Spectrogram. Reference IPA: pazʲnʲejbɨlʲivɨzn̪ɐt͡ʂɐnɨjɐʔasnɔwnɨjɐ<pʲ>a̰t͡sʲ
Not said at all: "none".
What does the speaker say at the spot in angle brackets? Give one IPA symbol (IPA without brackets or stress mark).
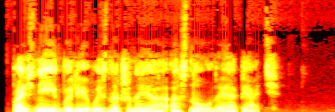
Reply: pʲ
